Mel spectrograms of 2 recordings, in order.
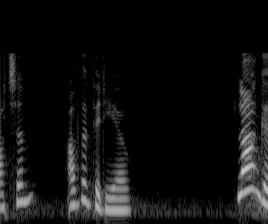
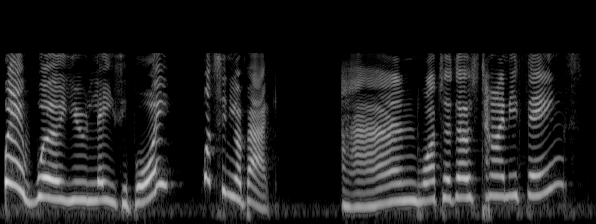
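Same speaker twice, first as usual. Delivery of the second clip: raised granny voice, drawing out the last question; a touch of a yelled interrogation; mild scolding yell; 4 semitones higher, 3 dB louder than usual. A narrator's reading. Granny questioning the boy about his bag, mild yell. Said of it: "Missus Elsa yelled at Chiku".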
